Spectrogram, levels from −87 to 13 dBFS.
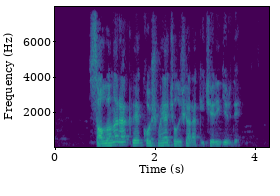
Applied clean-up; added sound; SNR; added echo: none; none; none; none.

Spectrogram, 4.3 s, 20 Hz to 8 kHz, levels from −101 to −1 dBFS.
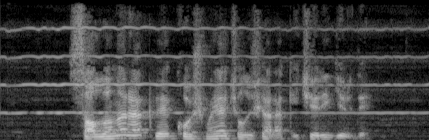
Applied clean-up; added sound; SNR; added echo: none; Bowed string instrument; 12 dB; none.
